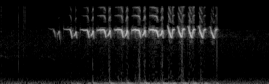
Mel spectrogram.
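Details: Myrtle Warbler song: a rapid, even trill of about fifteen high, sweet chipping notes lasting roughly a second and a half, slightly quickening, on a quiet background.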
